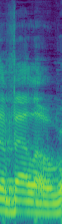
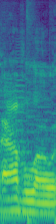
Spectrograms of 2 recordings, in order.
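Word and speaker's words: Avello: Okay, I hate to be a smartass, but I thought it was a velo, like hello. – It is a velo, rhymes with yellow. – All right. So we got that straight as well. So it's not Avalo, it's a velo.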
